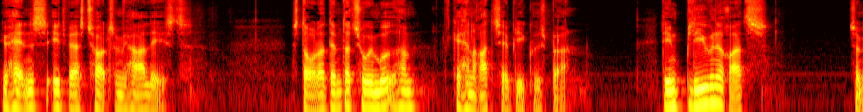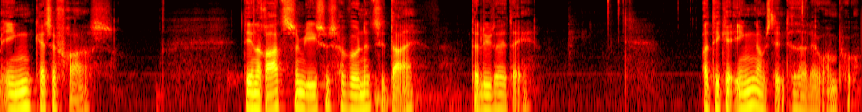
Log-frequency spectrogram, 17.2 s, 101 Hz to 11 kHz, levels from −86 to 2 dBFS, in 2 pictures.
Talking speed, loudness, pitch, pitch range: 195 wpm, -23 LUFS, 115 Hz, 110-125 Hz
